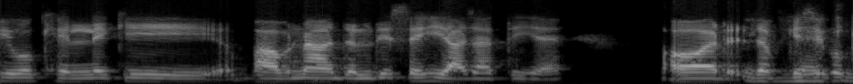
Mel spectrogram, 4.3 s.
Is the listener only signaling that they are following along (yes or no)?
yes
